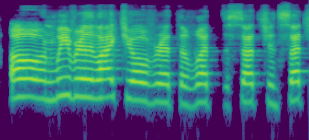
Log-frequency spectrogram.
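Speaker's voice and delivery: high, coy put-on Southern belle; pretend lady of the night. Girls pranking uncle's voicemail, mock Southern belle. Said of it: "the Southern Belle".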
